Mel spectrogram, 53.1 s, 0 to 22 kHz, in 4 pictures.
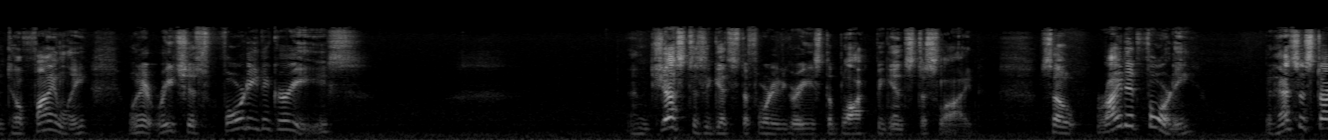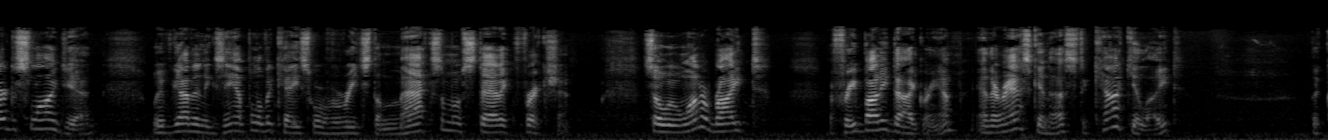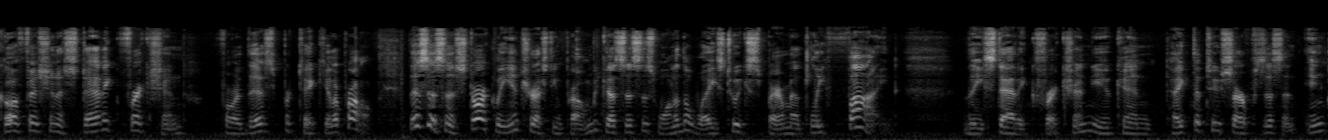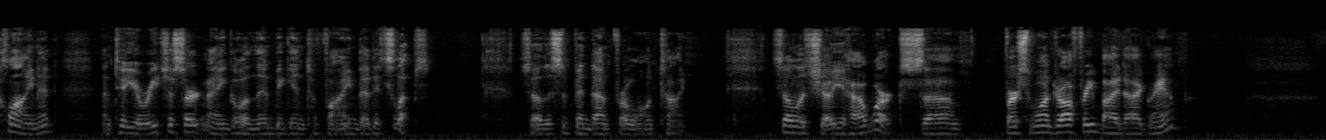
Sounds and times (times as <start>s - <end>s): Speech: 0.0s - 3.7s, 6.3s - 9.8s, 10.4s - 12.0s, 12.6s - 19.0s, 19.7s - 21.0s, 21.6s - 25.1s, 26.4s - 35.6s, 36.2s - 44.2s, 45.0s - 46.8s, 47.6s - 51.8s.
